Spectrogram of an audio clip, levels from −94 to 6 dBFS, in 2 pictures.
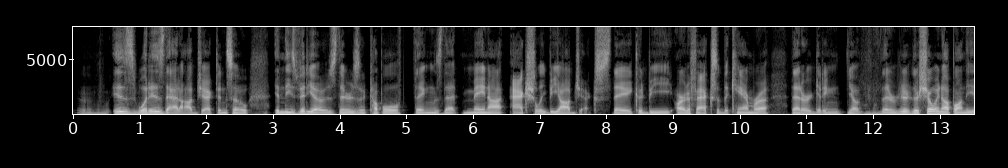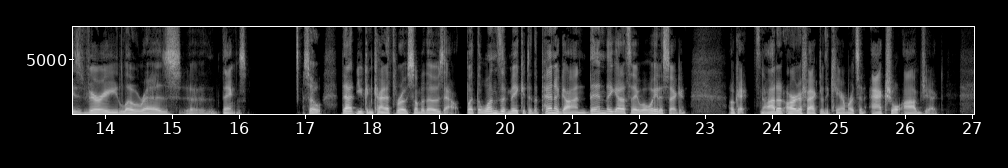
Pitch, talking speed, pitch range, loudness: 125 Hz, 185 wpm, 115-140 Hz, -22 LUFS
